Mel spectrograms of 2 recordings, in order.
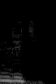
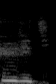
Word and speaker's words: Ịjiji: So it goes up.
